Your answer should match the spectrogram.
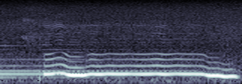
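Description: A woman's voice holding one long wordless note over ringing acoustic guitar notes. The note bends up slightly as it starts and falls away near the end.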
